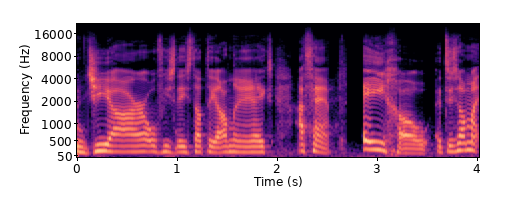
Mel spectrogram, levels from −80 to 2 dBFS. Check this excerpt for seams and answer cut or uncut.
cut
